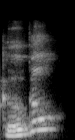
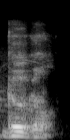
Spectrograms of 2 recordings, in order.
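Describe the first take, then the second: First: "Google" with a high rising question tune; questioning prompt. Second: "Google" low and falling, said louder; firm model word. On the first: Caller coaxes toddler to say Google, questioning. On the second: Caller shows toddler how to say Google, firm. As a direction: drop "Google" firmly as a statement. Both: Shown as a demonstration.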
